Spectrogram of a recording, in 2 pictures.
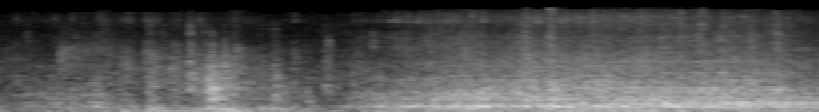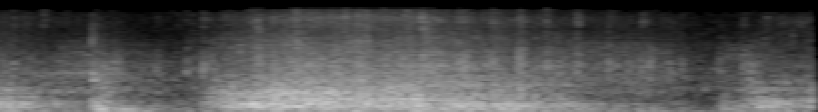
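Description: Sliding chalkboard panels rumbling along their tracks as they are moved up and down, in two long strokes with a short pause between them, after a knock a little under a second in.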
